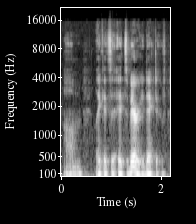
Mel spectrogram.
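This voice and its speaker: Low gravelly man rambling in a garage. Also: flat delivery, normal speed, a bit bright, slight background noise. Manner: hesitant, many fillers and restarts. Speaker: vlogger. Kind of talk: casual rambling monologue. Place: garage at home.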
